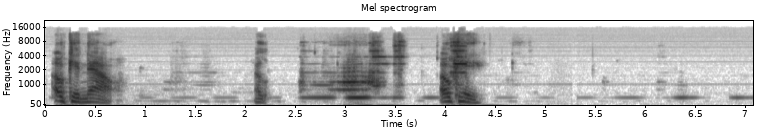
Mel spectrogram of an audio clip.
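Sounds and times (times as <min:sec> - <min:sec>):
speech: 0:00.1 - 0:00.8, 0:02.1 - 0:02.3, 0:03.0 - 0:04.4
Tibetan singing bowl ringing: 0:02.5 - 0:05.0, 0:05.6 - 0:07.0.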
